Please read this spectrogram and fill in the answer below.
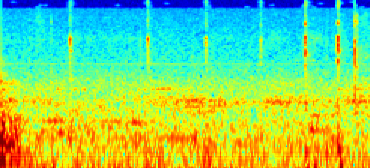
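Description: Faint, irregular light ticks of a stylus on a writing tablet as words are handwritten, about five small taps spread over two seconds, over a low steady hum.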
